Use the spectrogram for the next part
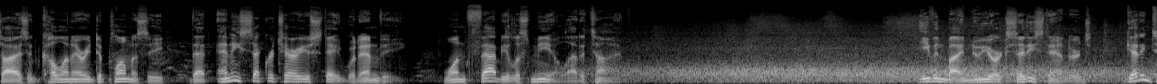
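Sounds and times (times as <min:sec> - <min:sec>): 
speech: 0:00.0 - 0:06.4, 0:09.2 - 0:11.5
subway train rumbling along the tracks: 0:05.3 - 0:11.5.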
